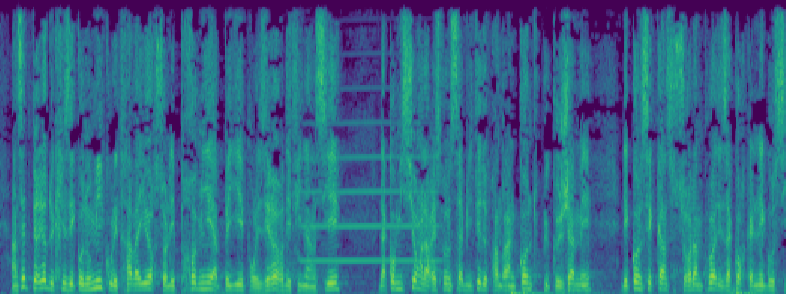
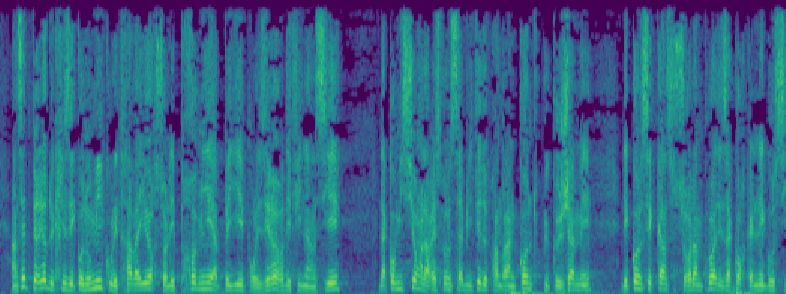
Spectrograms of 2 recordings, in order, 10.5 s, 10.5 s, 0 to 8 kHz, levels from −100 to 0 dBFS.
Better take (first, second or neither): second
